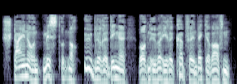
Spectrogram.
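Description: A man reading a fantasy novel aloud with dramatic, expressive narration. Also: fairly low pitch, a little slow, husky, no room sound. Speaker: audiobook narrator. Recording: dry, slightly dull audiobook recording.

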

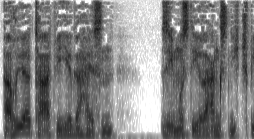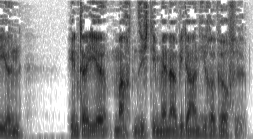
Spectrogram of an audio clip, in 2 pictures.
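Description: A man narrating a fantasy story in an audiobook with measured, even delivery. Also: deep voice, breathy edge, no room sound, dull audio.

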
